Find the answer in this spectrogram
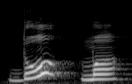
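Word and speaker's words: дома: In the first word, the vowel O is stressed. So, how will we pronounce this word? Do-ma, doma.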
